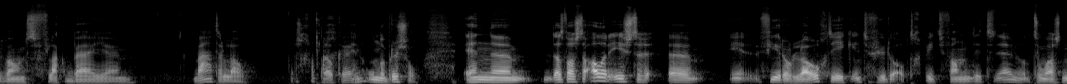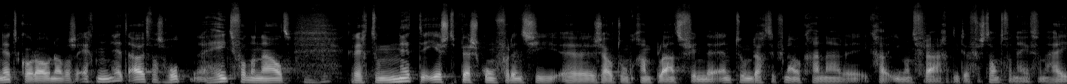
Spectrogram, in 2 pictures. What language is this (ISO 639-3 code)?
nld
